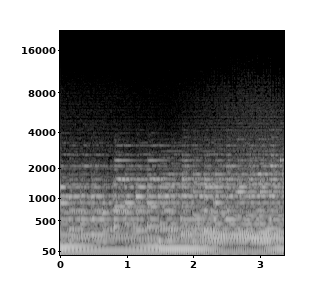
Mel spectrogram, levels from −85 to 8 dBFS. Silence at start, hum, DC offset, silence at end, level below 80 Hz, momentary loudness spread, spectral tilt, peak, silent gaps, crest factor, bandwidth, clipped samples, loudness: 0 s; none; under 0.1%; 0 s; -24 dBFS; 3 LU; -9 dB/octave; -6 dBFS; none; 12 dB; 7 kHz; under 0.1%; -19 LUFS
